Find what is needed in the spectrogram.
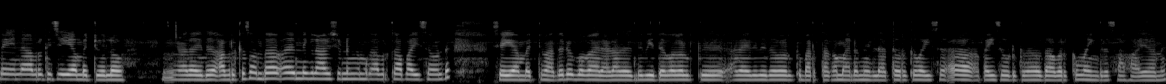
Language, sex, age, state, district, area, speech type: Malayalam, female, 18-30, Kerala, Kozhikode, rural, spontaneous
